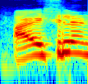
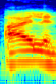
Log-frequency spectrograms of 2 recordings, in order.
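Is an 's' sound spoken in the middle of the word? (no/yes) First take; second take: yes; no. First: An 's' sound is pronounced before the 'l'. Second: No 's' sound is pronounced before the 'l'. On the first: The speaker calls it wrong. "इसको आइसलैंड पढ़ते हैं अक्सर लड़के, आइसलैंड नहीं होगा" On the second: The speaker calls it right. "ये आइलैंड एस यहाँ पे साइलेंट होगा"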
